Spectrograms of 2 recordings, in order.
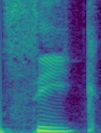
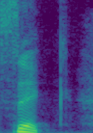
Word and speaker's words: Sikh: were taught that it's sick so i was a bit shocked that people pronounce it as seek but it's not with double e yeah it's sick and it's sikhism and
